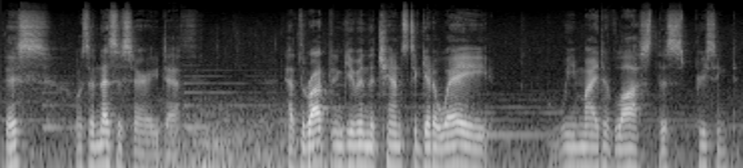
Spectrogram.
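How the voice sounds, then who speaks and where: A man voicing a stern, weary woman army captain who gives calm, clipped orders. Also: lowish voice, normal speed, soft background music, natural voice. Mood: grim.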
